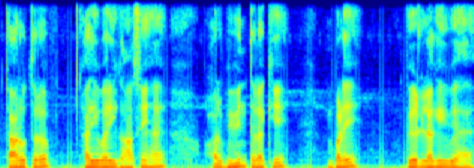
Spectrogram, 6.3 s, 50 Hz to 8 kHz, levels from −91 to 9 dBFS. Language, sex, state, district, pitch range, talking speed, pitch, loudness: Hindi, male, Bihar, Gaya, 130-150 Hz, 135 wpm, 140 Hz, -16 LUFS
